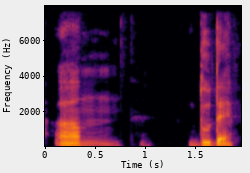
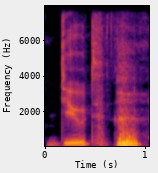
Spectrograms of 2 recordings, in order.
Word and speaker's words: dude: Dude. This is not dude. It's dude. The accent is on e.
